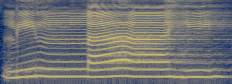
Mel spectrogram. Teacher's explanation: Lam jalalah dibaca secara tarqiq karena harokat sebelumnya kasrah. Cara bacanya, lam ini dibaca dengan tipis. Lillahi. La ada hukum madnya juga, namanya mad tobi'i muqaddar karena ada baris fathah panjang di atas huruf lam.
